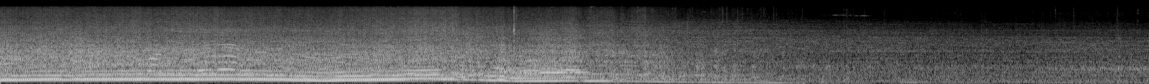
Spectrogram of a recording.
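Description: Drift car's engine held at high revs, its pitch wavering up and down. About five seconds in the revs drop, and the note slides down in pitch and fades over the next few seconds to a faint low rumble.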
